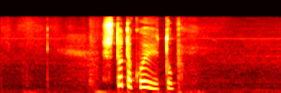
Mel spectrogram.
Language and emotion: Russian, neutral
